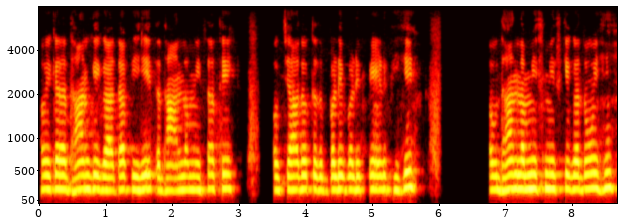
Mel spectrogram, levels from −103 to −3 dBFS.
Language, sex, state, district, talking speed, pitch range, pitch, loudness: Chhattisgarhi, female, Chhattisgarh, Jashpur, 180 wpm, 205-220 Hz, 215 Hz, -22 LUFS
